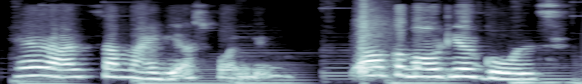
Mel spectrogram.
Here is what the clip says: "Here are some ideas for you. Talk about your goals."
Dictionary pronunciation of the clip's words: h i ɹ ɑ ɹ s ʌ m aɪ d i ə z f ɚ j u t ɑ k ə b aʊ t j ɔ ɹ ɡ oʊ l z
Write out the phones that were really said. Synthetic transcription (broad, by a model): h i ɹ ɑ l s ʌ m aɪ d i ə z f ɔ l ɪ t ɑ k ə b aʊ t j ɔ ɹ ɡ oʊ l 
